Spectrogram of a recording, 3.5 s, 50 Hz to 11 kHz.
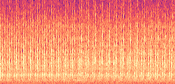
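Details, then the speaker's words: Misfire at idle on a 1998–2005 VW Beetle/Golf/Jetta 2.0 with original plug wires. Steady lumpy pulse of three to four beats a second with a hiss. Owner suspects a bad plug wire, not confirmed. "all right I got a I got a check engine like flashing so computer definitely got a misfire here"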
